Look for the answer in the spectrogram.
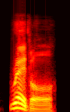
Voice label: "reddle", British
